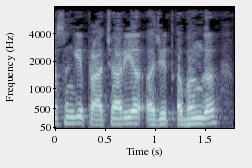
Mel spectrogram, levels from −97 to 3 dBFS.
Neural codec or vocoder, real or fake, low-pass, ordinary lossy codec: none; real; 7.2 kHz; Opus, 64 kbps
